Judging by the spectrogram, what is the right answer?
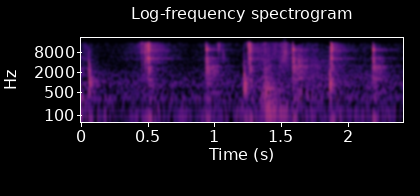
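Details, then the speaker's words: Ford Mustang Mach 1 power window circuit: sharp, dry clicks repeat about three times a second as the relay energizes normally, showing the circuit breaker and relay work; the car has sat a while. "so we can hear the relay clicking so we got the circuit breaker Works relay works"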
